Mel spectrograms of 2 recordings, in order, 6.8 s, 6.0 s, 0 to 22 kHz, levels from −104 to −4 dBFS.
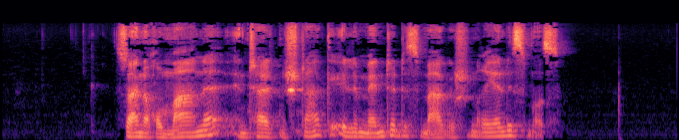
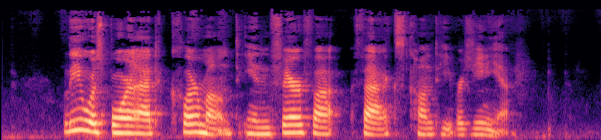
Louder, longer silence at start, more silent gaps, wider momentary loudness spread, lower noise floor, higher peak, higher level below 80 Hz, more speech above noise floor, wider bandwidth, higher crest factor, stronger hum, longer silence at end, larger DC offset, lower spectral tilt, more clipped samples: second, -24 LUFS vs -17 LUFS; first, 1.15 s vs 0.65 s; neither; about the same, 14 LU vs 14 LU; first, -81 dBFS vs -57 dBFS; about the same, -2 dBFS vs -2 dBFS; about the same, -60 dBFS vs -58 dBFS; first, 55 dB vs 40 dB; second, 11.5 kHz vs 15.5 kHz; first, 26 dB vs 16 dB; neither; first, 1.2 s vs 0.85 s; neither; second, -1 dB/octave vs -6.5 dB/octave; neither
